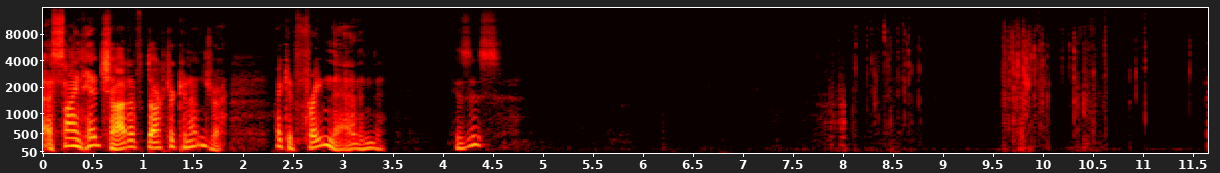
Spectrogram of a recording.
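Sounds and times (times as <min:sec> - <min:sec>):
speech: 0:00.0 - 0:03.5, 0:04.1 - 0:04.7
packing paper crinkling and rustling: 0:07.1 - 0:11.6.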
